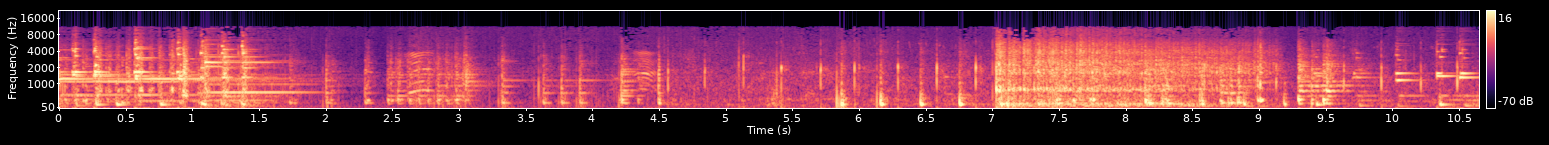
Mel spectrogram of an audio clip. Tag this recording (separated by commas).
Speech, Music, outside, rural or natural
